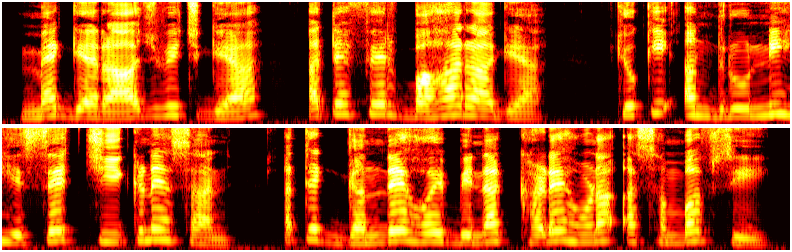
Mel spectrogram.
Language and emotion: Punjabi, disgusted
